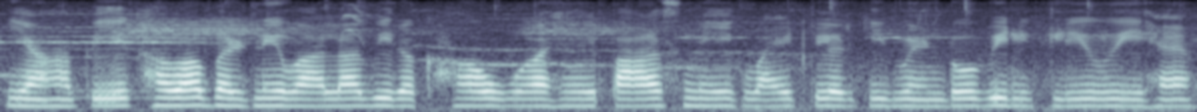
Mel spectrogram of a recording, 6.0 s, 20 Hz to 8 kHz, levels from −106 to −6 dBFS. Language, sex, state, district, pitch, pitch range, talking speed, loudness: Hindi, female, Rajasthan, Bikaner, 190 Hz, 185-195 Hz, 210 wpm, -19 LUFS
